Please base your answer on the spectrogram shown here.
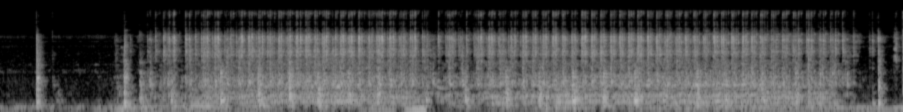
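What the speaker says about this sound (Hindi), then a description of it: "तो ये सिलाई हमने लगा दिया।" A sewing machine runs almost without pause while stitching a salwar seam, a loud, close, rapid chattering whir that holds steady for over ten seconds after a couple of short starts, with no talk.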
